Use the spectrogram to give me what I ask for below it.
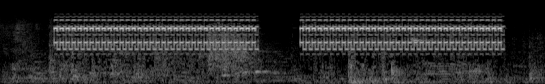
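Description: A ringing tone sounds as a call is placed to a doctor. Two long, loud electronic trills, each about two seconds of rapid pulsing, are separated by a brief gap over a faint background.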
